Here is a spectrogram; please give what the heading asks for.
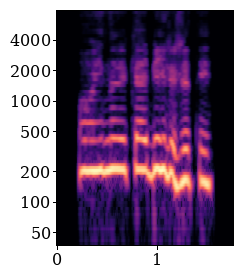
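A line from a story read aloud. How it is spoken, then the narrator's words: Laughing. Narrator (Russian): рассмеялась Джессика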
